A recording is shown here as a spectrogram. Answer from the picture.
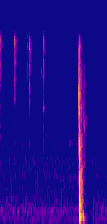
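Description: A single sharp knock about one and a half seconds in, with a few faint small ticks before it: a clear acrylic stamp block being handled against the craft desk.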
